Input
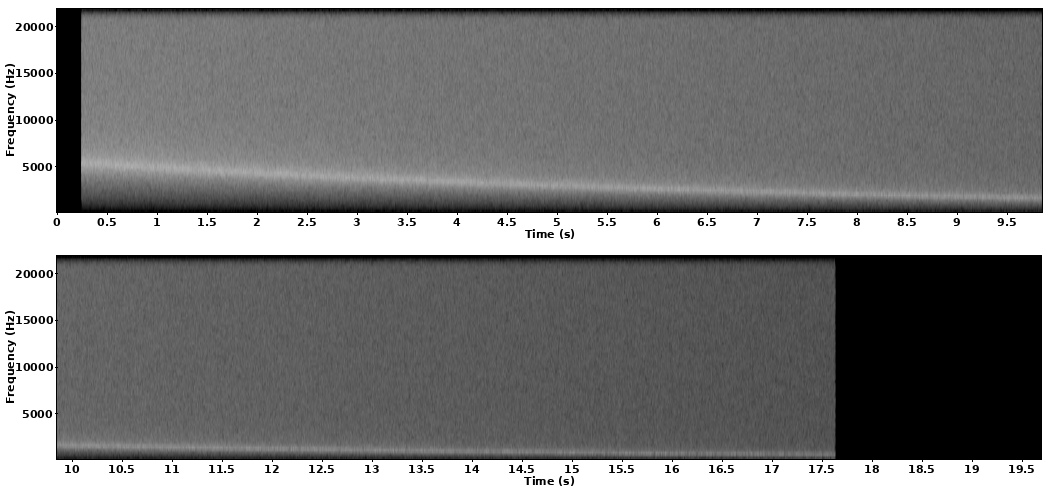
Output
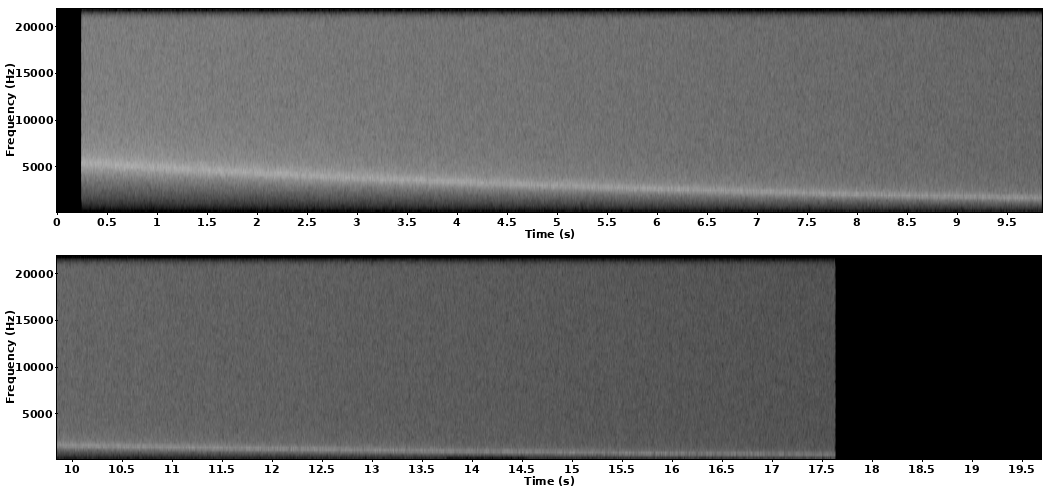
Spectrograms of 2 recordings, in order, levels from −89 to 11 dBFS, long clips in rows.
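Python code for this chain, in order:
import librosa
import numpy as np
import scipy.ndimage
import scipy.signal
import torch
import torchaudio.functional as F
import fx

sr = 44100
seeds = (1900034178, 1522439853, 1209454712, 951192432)

y = fx.highpass(x, sr, hz=570.0, slope=24, at=(13.75, 14.54))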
